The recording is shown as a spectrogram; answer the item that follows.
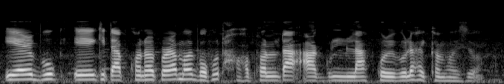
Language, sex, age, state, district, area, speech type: Assamese, female, 45-60, Assam, Jorhat, urban, spontaneous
